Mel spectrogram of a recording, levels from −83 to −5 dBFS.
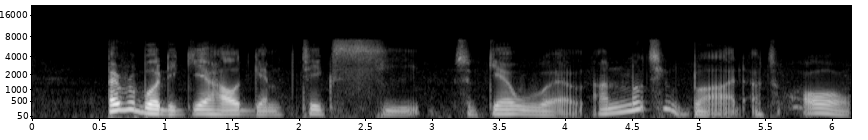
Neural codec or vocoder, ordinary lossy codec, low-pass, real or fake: codec, 24 kHz, 0.9 kbps, WavTokenizer, small release; none; 7.2 kHz; fake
